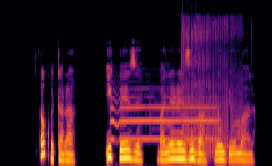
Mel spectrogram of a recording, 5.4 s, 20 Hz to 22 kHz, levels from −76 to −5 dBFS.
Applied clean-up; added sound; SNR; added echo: none; Trumpet + Fart; 11 dB; none.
